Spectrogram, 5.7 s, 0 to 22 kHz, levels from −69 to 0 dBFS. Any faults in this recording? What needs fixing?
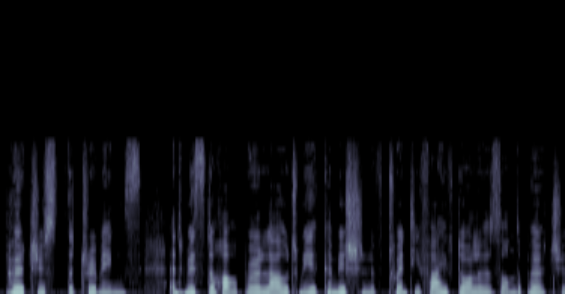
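Nothing in this speech recording calls for correction. No repair is needed.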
